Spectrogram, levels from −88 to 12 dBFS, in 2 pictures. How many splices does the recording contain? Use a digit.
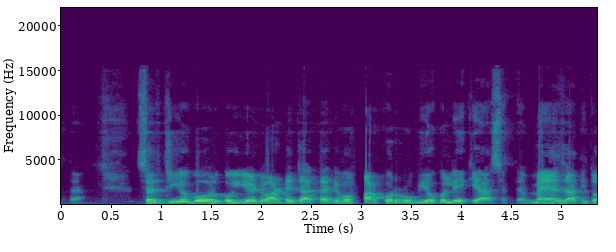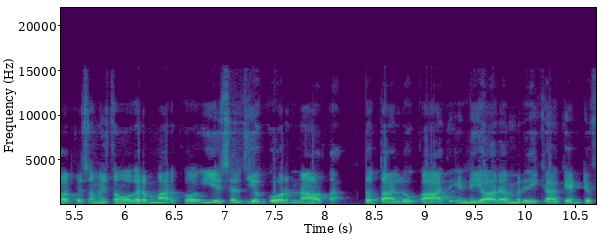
1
